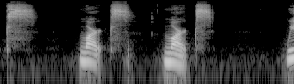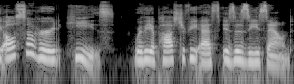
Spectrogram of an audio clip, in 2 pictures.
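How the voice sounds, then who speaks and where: A woman pronunciation teacher narrating a lesson very deliberately, repeating each sound. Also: medium pitch, dry recording, clean studio sound.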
